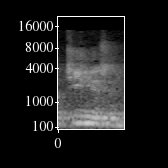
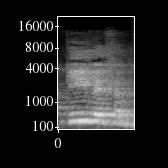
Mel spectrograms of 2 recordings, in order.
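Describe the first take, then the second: First: चीलेशन said softly with a CH opening; चीलेशन starting like "cheese"; common mispronunciation. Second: कीलेशन with a hard K opening, "kee-lay-shun"; teacher's model reading of कीलेशन with "kee"; correct pronunciation. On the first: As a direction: say चीलेशन lower, as "chee-lay-shun". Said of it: "मैं भी बोलता था पहले से". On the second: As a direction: start कीलेशन on a K, not a CH. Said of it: "सही बोलने का तरीका". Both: Shown as a demonstration.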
